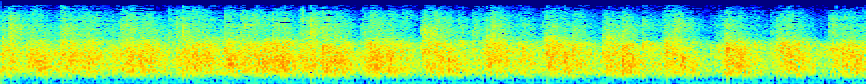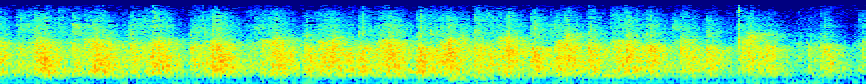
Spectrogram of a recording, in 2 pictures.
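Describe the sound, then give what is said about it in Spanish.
Sustained applause from a church audience during a sermon: dense, steady clapping that holds an even loudness for the whole stretch with no voices standing out. “Demos un aplauso al Señor, hermano.”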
